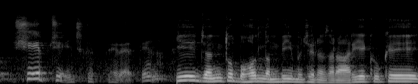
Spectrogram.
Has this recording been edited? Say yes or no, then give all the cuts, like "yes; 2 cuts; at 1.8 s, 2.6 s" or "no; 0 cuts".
yes; 1 cut; at 1.7 s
